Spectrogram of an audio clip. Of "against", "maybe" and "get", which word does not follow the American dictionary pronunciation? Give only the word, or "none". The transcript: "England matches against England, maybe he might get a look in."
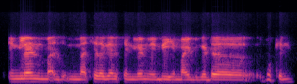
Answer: against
